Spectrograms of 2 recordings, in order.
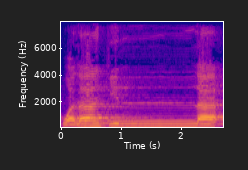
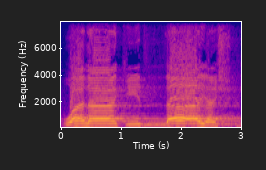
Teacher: Nun mati bertemu dengan lam, ya, maka tidak boleh ditahan 2 harokat.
